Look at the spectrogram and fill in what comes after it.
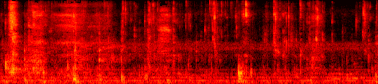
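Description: Soft wet chewing and lip-smacking of people eating dhido and greens with their fingers, with scattered small clicks and one slightly louder smack about five seconds in.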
